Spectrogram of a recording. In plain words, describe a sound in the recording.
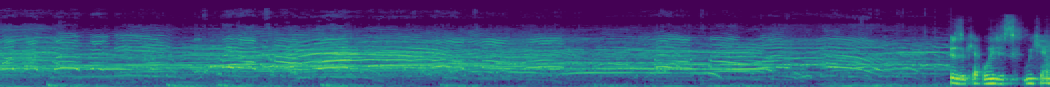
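A young woman shouts excitedly up close.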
